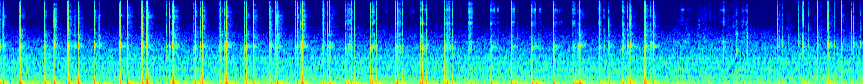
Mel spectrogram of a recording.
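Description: Fingernails tap and scratch the mint plastic bristles and lilac hollow shell of a small plastic detangling paddle brush held in both hands. A quick, steady run of sharp, clicky plastic taps carries a hollow low thud and a bright tick on each stroke. After about six and a half seconds the tapping stops and only faint, soft scratching remains.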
